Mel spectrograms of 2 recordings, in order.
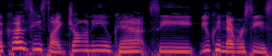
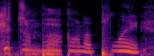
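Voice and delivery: whispered, hushed voice. Retelling how the dad in the movie phones the grandpa: imitating someone whispering. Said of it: "whispering it".

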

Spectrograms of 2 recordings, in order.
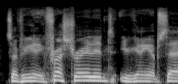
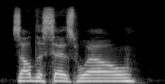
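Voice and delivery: plain

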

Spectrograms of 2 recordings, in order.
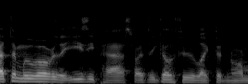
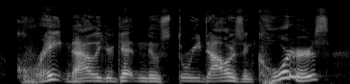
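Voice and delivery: higher, louder excited gush. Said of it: "she was so freaking excited".

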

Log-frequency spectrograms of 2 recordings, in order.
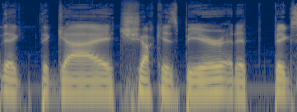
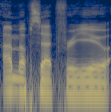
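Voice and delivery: normal talking voice

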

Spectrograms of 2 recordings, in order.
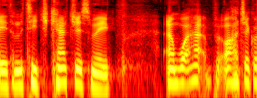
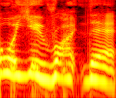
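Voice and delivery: put-on shouting, higher; 5 semitones higher than usual. Retelling a teacher catching kids running off: imitating a teacher shouting. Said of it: "She's shouting like".

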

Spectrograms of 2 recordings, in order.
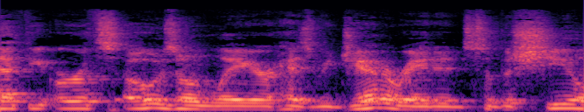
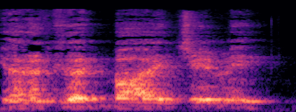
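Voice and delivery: high, badly done put-on old man's smoker voice; 4 dB louder than usual. Discussing Lambert's performance, the speaker quotes his old-man character in a terrible smoker's voice. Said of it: "He speaks with this terrible smoker's voice".

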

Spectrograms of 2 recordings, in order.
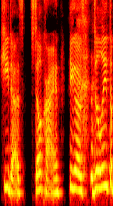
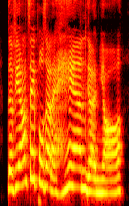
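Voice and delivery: usual speaking voice

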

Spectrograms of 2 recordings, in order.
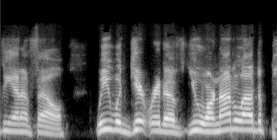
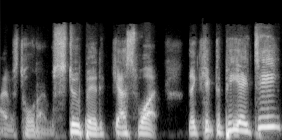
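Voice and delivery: ordinary delivery

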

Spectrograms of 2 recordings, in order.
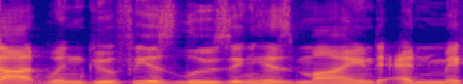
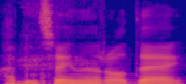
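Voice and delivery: acted, completely flat, expressionless low monotone; 4 semitones lower, 8 dB quieter than usual. Retelling Mickey's reply to a complaint about sore feet: Mickey's deadpan monotone. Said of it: "completely deadpan and monotone".

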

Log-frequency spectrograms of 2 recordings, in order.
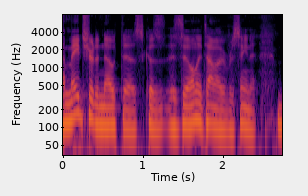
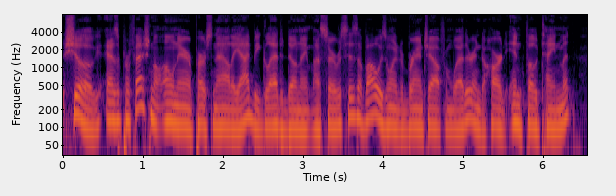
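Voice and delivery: ordinary delivery

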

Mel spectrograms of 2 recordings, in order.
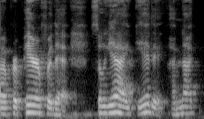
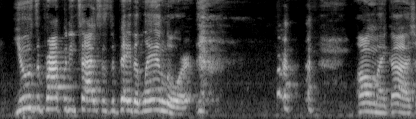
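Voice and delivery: talking through laughter, higher pitch; 6 semitones higher than usual. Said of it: "I'm laughing".

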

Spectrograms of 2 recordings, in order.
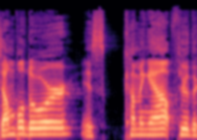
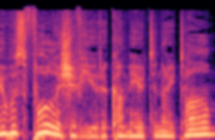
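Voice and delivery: put-on low, stern, reproachful old wizard voice; 4 semitones lower than usual. Asked to do a Dumbledore impression of his line, Dumbledore impression. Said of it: "do your best Dumbledore impression".

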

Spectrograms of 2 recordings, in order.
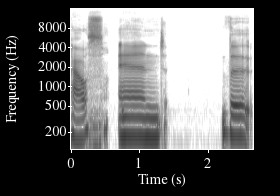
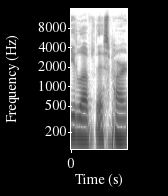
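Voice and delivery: normal talking voice

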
